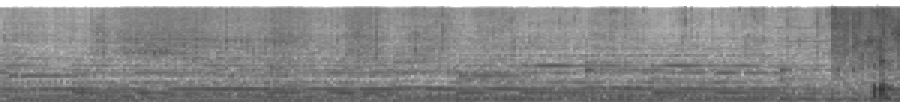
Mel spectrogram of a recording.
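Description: Background music with steady notes over a faint sizzle. About five and a half seconds in, a loud sizzle as a seasoned raw tuna steak is pressed onto a hot oiled grill pan.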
